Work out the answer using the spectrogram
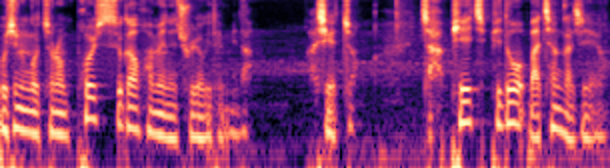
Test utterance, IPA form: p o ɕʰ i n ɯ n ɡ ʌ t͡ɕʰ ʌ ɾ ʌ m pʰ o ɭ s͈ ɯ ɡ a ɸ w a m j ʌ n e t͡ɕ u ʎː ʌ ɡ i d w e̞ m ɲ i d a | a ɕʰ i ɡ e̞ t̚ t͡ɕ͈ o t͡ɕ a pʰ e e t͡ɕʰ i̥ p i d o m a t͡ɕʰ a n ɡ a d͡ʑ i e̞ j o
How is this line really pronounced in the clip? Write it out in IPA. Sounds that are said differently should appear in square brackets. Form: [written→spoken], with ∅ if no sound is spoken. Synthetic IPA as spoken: p o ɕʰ i n ɯ n ɡ ʌ t͡ɕʰ ʌ ɾ ʌ m pʰ o ɭ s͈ ɯ ɡ a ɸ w a m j ʌ n e t͡ɕ u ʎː ʌ ɡ i d w e̞ m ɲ i d a | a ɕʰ i ɡ e̞ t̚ t͡ɕ͈ o t͡ɕ a pʰ [e→i] e t͡ɕʰ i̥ [p→pʰ] i d o m a t͡ɕʰ a n ɡ a d͡ʑ i e̞ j o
